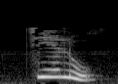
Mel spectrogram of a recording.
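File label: "揭露", Mandarin Chinese; hsk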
